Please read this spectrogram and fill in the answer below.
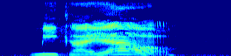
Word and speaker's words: Michael: is M I CH AE L but it's pronounced meek IL meek i L he is the meek one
